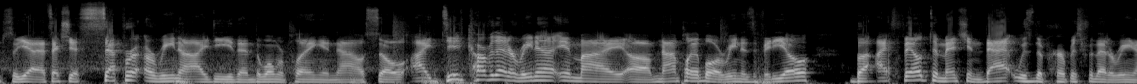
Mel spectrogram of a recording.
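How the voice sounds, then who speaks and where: Casting: male gameplay commentator, informal and explanatory, average pitch, noisy background. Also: sharp tone. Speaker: video game streamer, narrator of playthrough. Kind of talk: casual commentary over gameplay cutscenes.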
